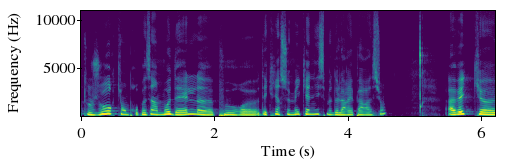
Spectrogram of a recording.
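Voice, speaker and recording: A woman's voice: on the high side, dark tone. A middle-aged woman lecturing on linguistics, hesitant, with many fillers and restarts. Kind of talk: academic lecture with slides.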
